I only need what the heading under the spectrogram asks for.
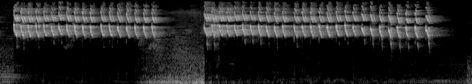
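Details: Two long, fast, pulsing high trills from a cililin, each nearly two seconds of rapid chattering beats with a short break between them.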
